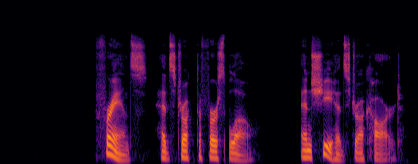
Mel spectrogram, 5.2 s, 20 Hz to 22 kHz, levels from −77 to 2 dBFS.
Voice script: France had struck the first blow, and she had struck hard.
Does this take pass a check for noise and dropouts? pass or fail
pass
